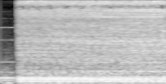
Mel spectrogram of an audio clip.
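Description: A Honda Civic Si engine with an aftermarket PRL intake hose starts up and settles into a steady, close idle, a low even hum after a brief silent moment.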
